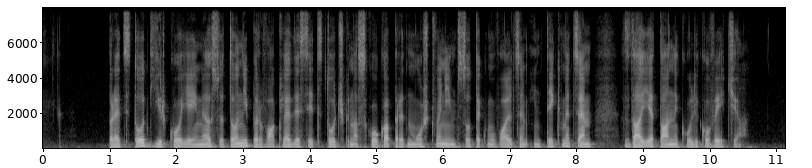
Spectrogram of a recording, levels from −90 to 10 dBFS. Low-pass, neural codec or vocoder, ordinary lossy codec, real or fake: none; none; none; real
